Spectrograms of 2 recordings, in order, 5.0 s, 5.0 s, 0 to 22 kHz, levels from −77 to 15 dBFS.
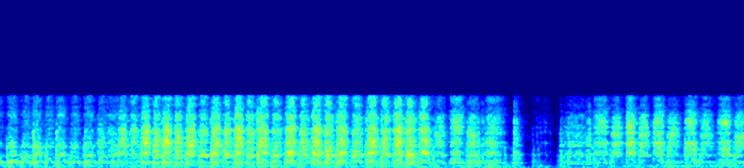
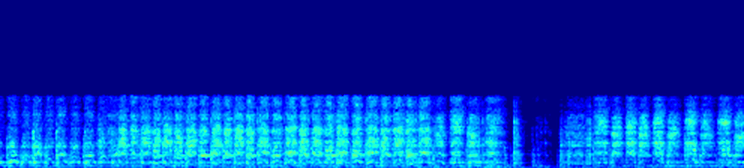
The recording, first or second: second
